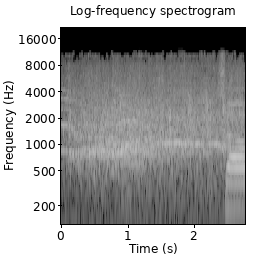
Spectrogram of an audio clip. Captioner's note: applause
